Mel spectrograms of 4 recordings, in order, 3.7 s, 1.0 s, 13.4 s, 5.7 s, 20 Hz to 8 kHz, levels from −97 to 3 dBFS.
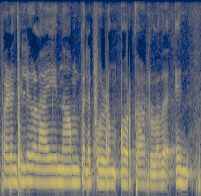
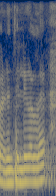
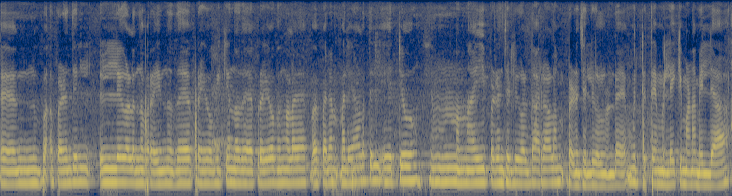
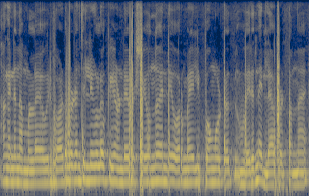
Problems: constant background noise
